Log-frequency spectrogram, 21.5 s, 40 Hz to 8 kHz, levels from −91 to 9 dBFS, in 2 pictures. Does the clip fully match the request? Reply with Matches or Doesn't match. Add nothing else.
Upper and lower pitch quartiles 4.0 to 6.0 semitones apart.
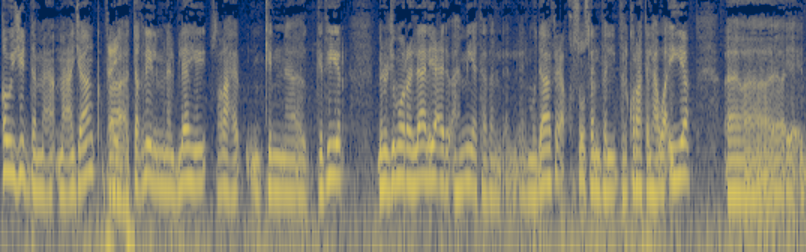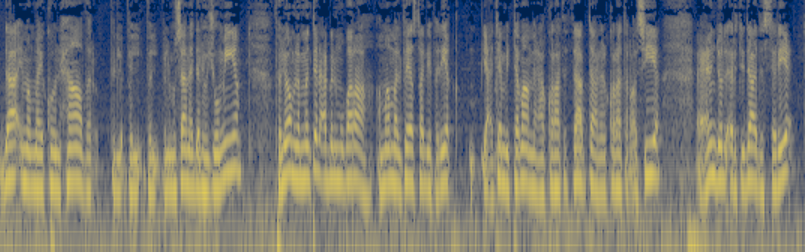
Doesn't match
